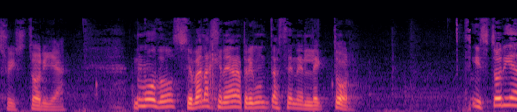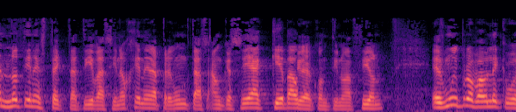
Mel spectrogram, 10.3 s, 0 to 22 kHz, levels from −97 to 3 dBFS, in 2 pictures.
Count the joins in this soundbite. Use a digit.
4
